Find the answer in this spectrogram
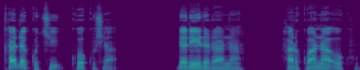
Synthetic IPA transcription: kɐ˦da˨kʷʊ˨t͡ʃi˦kʷoː˦kʷʊ˨ʃa̰˦ | dɐ˦ɽeː˦da˨ɾaː˦naː˦ | ha˦rkʷaː˦naː˦ʔʊ˦kʷu˨

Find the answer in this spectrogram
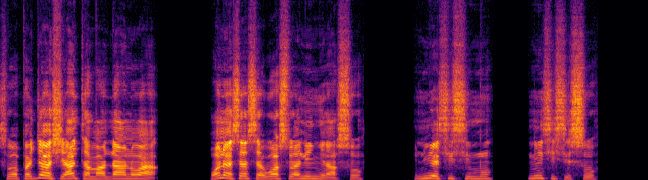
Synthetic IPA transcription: sɛ˨wɔ˨pʰɛ˨d͡ʑɛ˦ɔ˨ɕi˨a˦n̩˦tʰã˨mã˨dã˦nʊ̃˦a˨ | wɔ̃˦nã˨sɛ˦sɛ˨wɔ˦sʊ˦a˦nɪ̃˦ɲĩ˨nã˨sʊ˦ | n̩˨˦nũ˦æ˨si˦si˨mũ˦ | nɪ̃˦n̩˦si˨si˨sʊ˦

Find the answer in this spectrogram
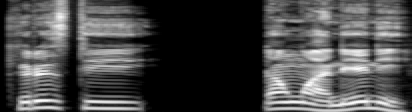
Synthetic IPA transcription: ki˦ɾi˦s̬ti˦ | ɗa˦nwa˨ne˦ni˨

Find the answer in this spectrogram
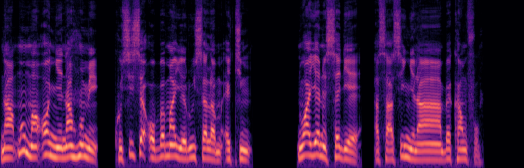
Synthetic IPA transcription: nã˨mʊ̃˦mã˨ʔɔ˦˨ɲɪ̃˨nã˦ɦʊ̃˦mɪ̃˨ | kʰo˨si˦sɛ˦ʔɔ˨bɛ˦mã˦je˨ɾu˦sa˦˨lã˨mæ˨tʰĩ˦m | nʊ̃˦a˦jɛ˦nʊ̃˨sɛ˦dɪ˨ɛ˨ | a˨saː˨sɪ˦ɲĩ˨nãː˦bɛ˦kʰã˦nfʊ̰˨

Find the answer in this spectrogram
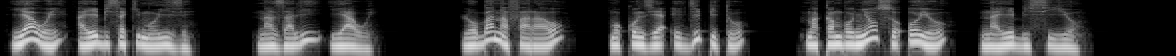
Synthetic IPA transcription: ja˦we˨a˨je˦bi˦sa˦ki˦mo˨i˦ze˨ | na˨za˨li˦ja˦we˨ | lo˨ba˦na˨fa˨ʁa˨o˦ | mo˨ko˨nzi˨ja˨ʔe˨d͡ʒi˦pi˨to˨ | ma˨ka˨mbo˨ɲɔ˦nsɔ˨ʔo˦jo˦ | na˨je˦bi˦si˦jɔ˦

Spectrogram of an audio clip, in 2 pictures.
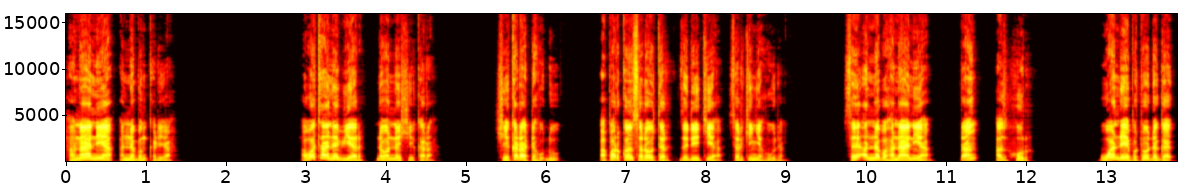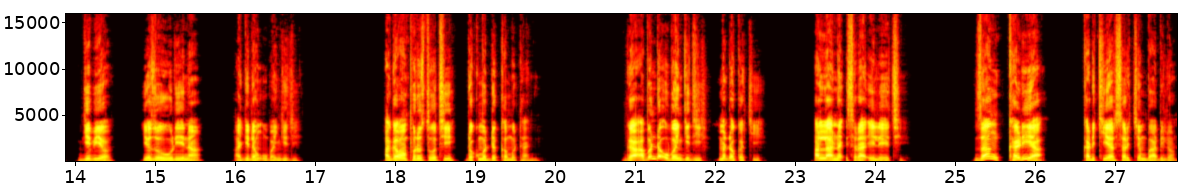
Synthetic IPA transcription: ha˨naː˦nɪ˦ja˨ʔa˨nːɐ˦bɪ˨ŋkʼɐ˦ɽjaː˦ | ʔa˨wɐ˦taː˨na˦bɪ˨jɐ˦rna˦wɐ˦nːɐ˨nʃeː˨kɐ˦ɽa̰ː˨ | ʃeː˨kɐ˦ɾaː˨ta˨ɦʊ˦ɗu˦ | ʔa˨ɸɐ˦ɽkʷɔ˦nsɐ˨ɾa˦wtɐ˨rzɐ˨deː˦kʲɪ˦jaː˨sɐ˦ɽkʲɪ˦ɲja˨ɦʊ˦da̰ː˨ | sa˦jʔa˨nːɐ˦bu˨ɦa˨naː˦nɪ˦jaː˨ | ɗɐ˦ŋ | ʔa˨shʊ˦˨r | wɐ˦nda˨ja˦ɸ̬ɪ˦toː˦dɐ˨ɡa˨ | ɡʲɪ˦bɪ˦jɔ˨ŋ | jaː˦zoː˦wʊ˦ɽiː˦naː˦ | ʔa˨ɡʲɪ˦dɐ˦ŋʔʊ˨bɐ˦ŋɡʲɪ˦d͡ʒiː˨ | ʔa˨ɡɐ˨bɐ˦mɸɪ˦ɾɪ˦stoː˦t͡ʃiː˦da˨kʷʊ˦ma˦dʊ˦kɐ˨mːʊ˦taː˨neː˦ | ɡaː˨ʔa˨bɪ˦nda˨ʔʊ˨bɐ˦ŋɡʲɪ˦d͡ʒiː˨ | ma˦ɗa˨wkɐ˨kʲiː˦ | ʔa˦lːaː˨na˦ʔɪ˨sɾaː˦ʔiː˦la˨ja˦t͡ʃeː˦ | zɐ˦˨ŋkɐ˦ɽja˨ | kɐ˨ɽkʲɪ˦jɐ˦rsɐ˦ɽkʲɪ˦mbaː˦bɪ˨lɔ̰˨n

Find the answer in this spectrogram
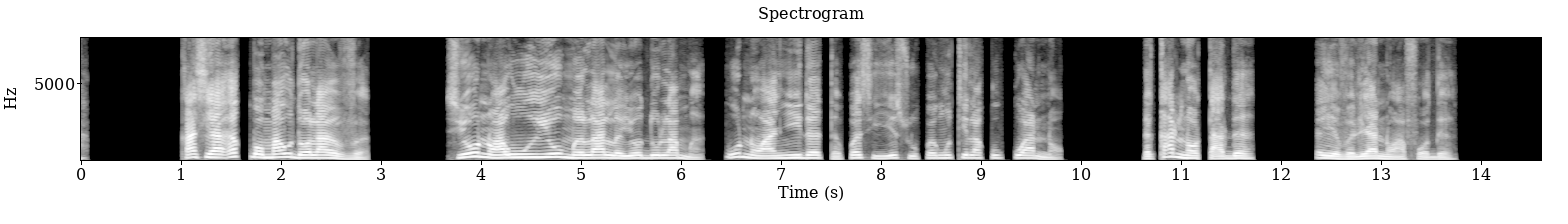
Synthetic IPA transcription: ka˨si˦a˨ɛ˦k͡pɔ˦mã˦wu˦d̪ɔ˨la˦ɛ˨və̰˨ | si˨wo˦nɔ̃˨a˨wu˦ɣi˦wo˦mɛ̃˨la˦lɛ˨jɔ˦d̪o˦la˦mə̰̃˨ | wo˦nɔ̃˨a˨ɲĩ˦ɖɛ˦t̪ə˨ɸɛ˦si˨je˦su˨ɸɛ˦ŋũ˦t̪i˦la˦ku˦k̚u˦a˨nɔ̰̃˨ | ɖə˨ka˦nɔ̃˨t̪a˨d̪ə˦ | e˦jɛ˦və˨li˦a˦nɔ̃˨a˨fɔ˨d̪ə˦

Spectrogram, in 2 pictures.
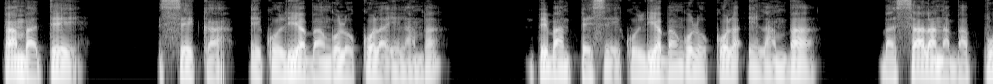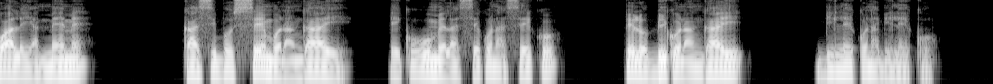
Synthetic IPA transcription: pa˦mba˨tɛ˦ | se˨ka̰˨ | e˨ko˨li˦a˨ba˨ŋɡo˦lo˨ko˦la˨e˨la˨mba˦ | pe˦ba˨mpɛ˨sɛ˨e˨ko˨li˦a˨ba˨ŋɡo˦lo˨ko˦la˨ʔe˨la˨mba˦ | ba˨sa˦la˦na˨ba˨pwa˦le˨ja˨mɛ˦mɛ˦ | ka˨si˨bo˨sɛ˦mbo˨na˨ŋɡa˦i˦ | e˨ko˨wu˦me˨la˨sɛ˦ko˦na˨sɛ˦ko˦ | pe˦lo˨bi˦ko˨na˨ŋɡa˦i˦ | bi˨le˨ko˨na˨bi˨le˨kɔ˨

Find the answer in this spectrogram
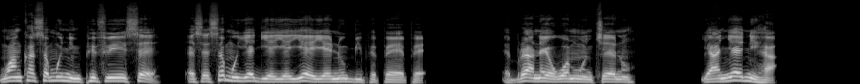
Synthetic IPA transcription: mʊ̃˦˨ã˦ŋkʰa˦sa˦mʊ̃˦nĩ˨m̩˨pʰe˦feː˦sɛ˦ | ɛ˨sɛ˨sɛ˦mʊ̃˦jɛ˦dɪ˨ɛ˨jɛ˨jɛ˦˨jɛ˨nʊ̃˦bi˨pʰɛ˨pʰɛː˦pʰɛ˦ | ɛ˨bɾa˦˨nã˦jɛ˨wɔ̃˦nmʊ̃˨ɲ̩˨t͡ɕʰɛ˦nʊ̃˦ | ja˨ɲɛ̃˦nĩ˨ɦa̰˨

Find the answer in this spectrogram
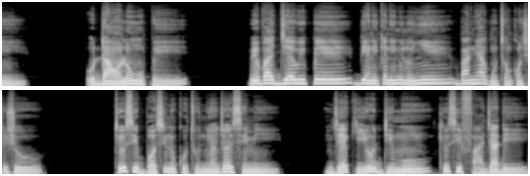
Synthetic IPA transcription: ĩ˧ | o˧da˦w̃ɔ̃˧lɔ˦w̃ũ˦˨k͡pe˨˦ | bi˦o˦ba˦d͡ʒɛ˦wi˦k͡pe˦bi˦ɛ˧nĩ˧kɛ˦nĩ˧˦ĩ˦nũ˧j̃ĩ˦ba˦nĩ˦a˦˨ɡũ˨tã˨kã˧ʃo˧ʃo˧ | ti˦o˦si˦˨bɔ˨˦si˦nũ˧ko˨to˨nĩ˨˦ɔ˧d͡ʒɔ˦i˦˨sĩ˨˦mĩ˧ | ñ̩˨d͡ʒɛ˨˦ki˨˦o˦˨di˨˦mũ˦ki˦o˦si˦˨fa˨˦d͡ʒa˦de˧

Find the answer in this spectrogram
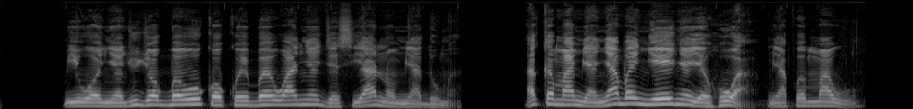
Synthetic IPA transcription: mĩ˨wɔ˨ɲɛ̃˨d͡ʒu˦d͡ʒɔ˦ɡ͡bɛ˦wo˦kɔ˦kɔ˦ɛ˦bɛ˦wo˦a˦ɲɛ̃˦d͡ʒɛ˨si˨a˨nɔ̃˨mĩ˨a̰˨d̪o̰˨mɛ̰̃˨ | ɛ˦kɛ˦mã˦mĩ˨a˨ɲã˦bɛ˦ɲe˦ɲɛ̃˦je˨ɦo˦wa̰˨mĩ˨a˨ɸɛ˦mã˦wu˨

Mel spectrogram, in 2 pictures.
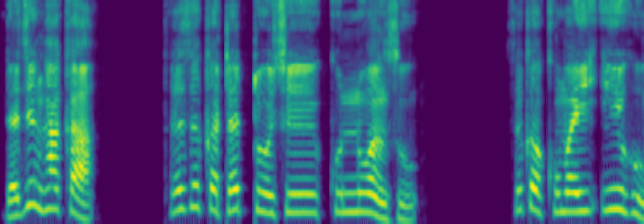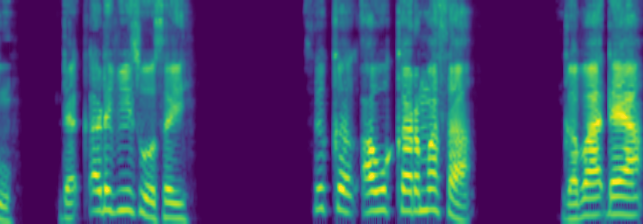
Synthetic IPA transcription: da˨d͡ʒɪ˦ŋɦa˦ka˨ | sa˦js̬ʊ˦ka˨tɐ˦tːoː˨ʃeː˦kʷʊ˦nːʊ˦wɐ˨ns̬u˦ | sʊ˦ka˨kʷʊ˦ma˦ji˦ʔiː˦ɦu˨ | da˨kʼɐ˦ɽɸiː˦s̬oː˨sa˦j | sʊ˦ka˨ʔa˦wkɐ˦rmɐ˦sa˨ | ɡɐ˨ba˦ɗɐ˦ja˦ʔ

